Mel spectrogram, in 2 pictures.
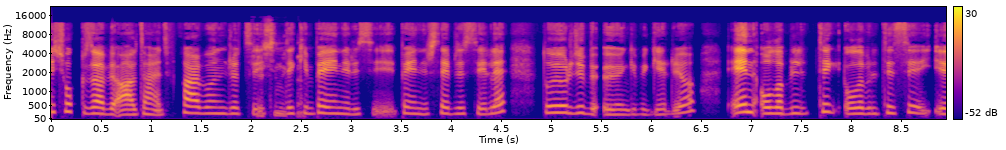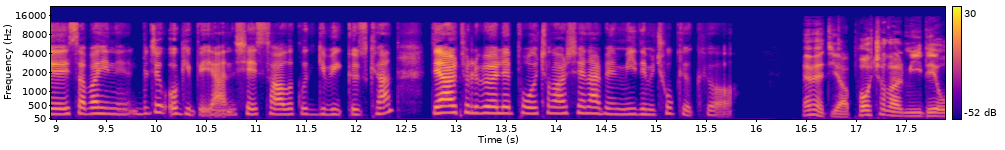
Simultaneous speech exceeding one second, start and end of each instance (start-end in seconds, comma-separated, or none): none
